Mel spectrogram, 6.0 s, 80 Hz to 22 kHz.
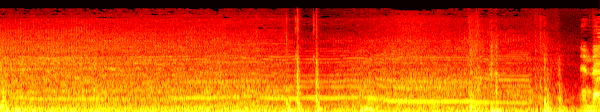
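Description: Electric motor whine of the Mercedes-AMG SLC 43's power roof and windows finishing the roof-closing sequence: a steady whine that steps down in pitch about two-thirds of the way through and stops shortly before the end, with a couple of clicks in the middle, over a low engine rumble.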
